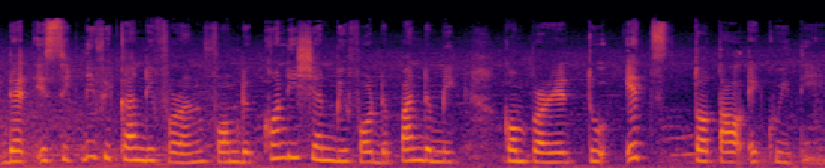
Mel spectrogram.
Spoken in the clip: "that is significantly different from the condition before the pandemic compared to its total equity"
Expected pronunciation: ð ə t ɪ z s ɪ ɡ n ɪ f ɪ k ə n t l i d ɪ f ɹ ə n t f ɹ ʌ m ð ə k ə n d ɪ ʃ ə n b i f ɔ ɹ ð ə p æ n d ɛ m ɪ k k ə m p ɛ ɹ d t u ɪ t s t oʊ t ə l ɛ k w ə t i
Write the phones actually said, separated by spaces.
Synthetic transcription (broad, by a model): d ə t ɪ s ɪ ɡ n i f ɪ k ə n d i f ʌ ɹ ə n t f ɹ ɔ m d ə k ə n d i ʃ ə n b i f ɔ ɹ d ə p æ n d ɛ m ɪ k k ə m p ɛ ɹ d t u ɪ t s t oʊ t ə l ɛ k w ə t i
